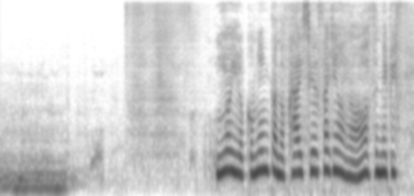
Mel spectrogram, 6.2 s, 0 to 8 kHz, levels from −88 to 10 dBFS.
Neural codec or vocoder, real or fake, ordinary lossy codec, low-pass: codec, 16 kHz, 0.5 kbps, FunCodec, trained on LibriTTS, 25 frames a second; fake; none; none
